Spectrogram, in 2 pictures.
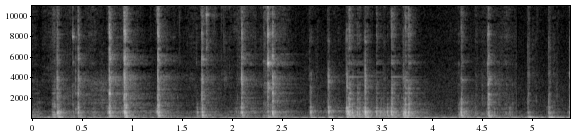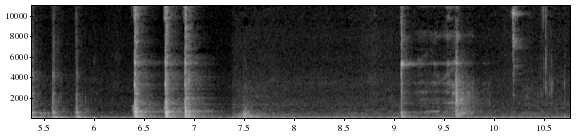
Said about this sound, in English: And we whisk it carefully in this blend with our whisk tool.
